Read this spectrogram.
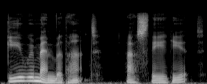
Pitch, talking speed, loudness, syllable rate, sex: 115 Hz, 205 wpm, -21 LUFS, 6.3 syllables/s, male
